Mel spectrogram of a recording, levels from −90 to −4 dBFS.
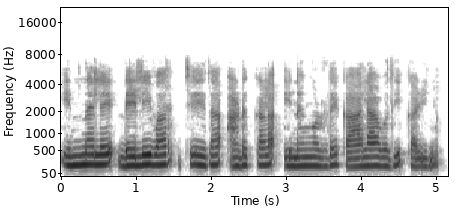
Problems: none marked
